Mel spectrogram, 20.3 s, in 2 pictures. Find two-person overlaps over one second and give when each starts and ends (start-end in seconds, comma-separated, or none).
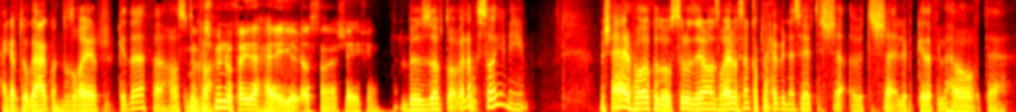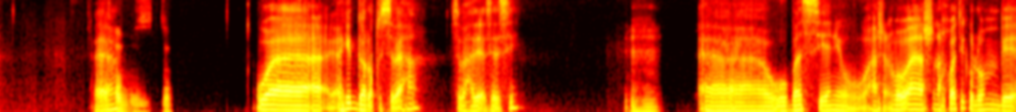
none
